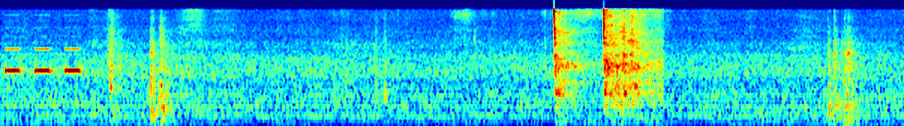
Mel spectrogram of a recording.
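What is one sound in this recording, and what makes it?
An oven door creaks open and thuds shut.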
